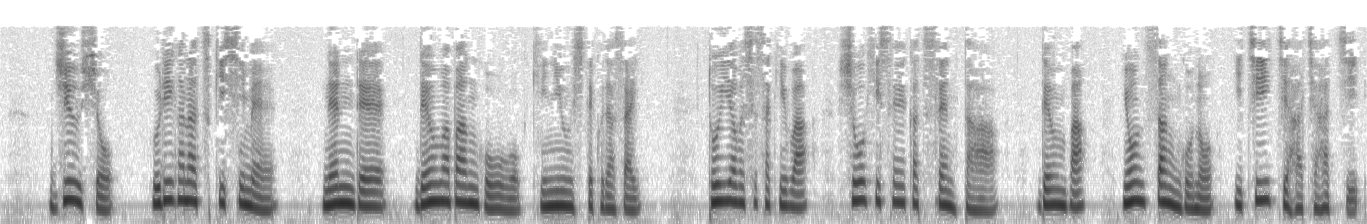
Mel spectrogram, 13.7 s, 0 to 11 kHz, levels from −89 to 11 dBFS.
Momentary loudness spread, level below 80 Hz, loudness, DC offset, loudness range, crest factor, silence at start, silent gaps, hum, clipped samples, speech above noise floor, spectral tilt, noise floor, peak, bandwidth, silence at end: 11 LU; -60 dBFS; -19 LUFS; under 0.1%; 4 LU; 16 dB; 0.5 s; none; none; under 0.1%; 36 dB; -6.5 dB/octave; -54 dBFS; -4 dBFS; 8 kHz; 0.1 s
